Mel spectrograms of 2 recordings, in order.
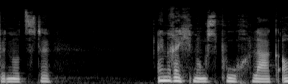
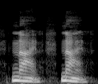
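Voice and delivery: a firm, mildly raised no; cried out; 5 dB louder than usual. A narrator's reading. Julius recoiling from Caroline, a mild raised cry. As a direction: push the no out as a short cry. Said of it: "rief er".

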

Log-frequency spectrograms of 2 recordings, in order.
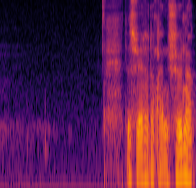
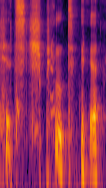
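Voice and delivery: laughing; slower than usual. Retold or imitated. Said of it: "dachte ich mir".

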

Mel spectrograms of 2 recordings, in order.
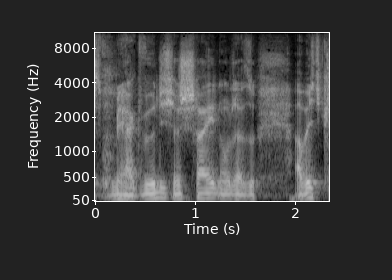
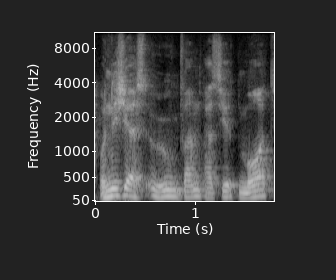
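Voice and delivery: normal talking voice

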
